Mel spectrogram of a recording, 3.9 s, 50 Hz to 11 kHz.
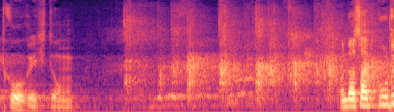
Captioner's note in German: Beifall BÜNDNIS 90/DIE GRÜNEN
